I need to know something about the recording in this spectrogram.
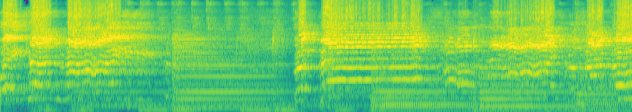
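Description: A woman singing a gospel song into a microphone with vibrato on her held notes, over sustained electric keyboard chords.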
